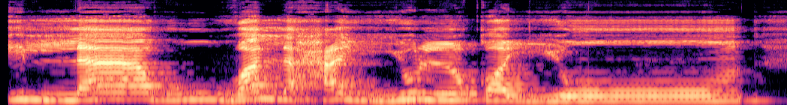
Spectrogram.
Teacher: अगर हम यहाँ पर वक़फ़ करेंगे तो फिर हमने हमज़ा को लाम के साथ मिलाना है, हमज़ा लाम ज़बर अल। लेकिन अगर हम यहाँ पर वक़फ़ नहीं करते और इस लफ्ज़ को पढ़ते हैं इल्ला हुआ तो फिर अल को नहीं पढ़ेंगे, फिर हम वाव को लाम के साथ मिलाएंगे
